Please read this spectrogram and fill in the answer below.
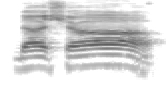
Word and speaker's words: दश: दश, हाँ, ना ना, दश, श शंकर वाला श, दश, दश, विंशतिः, विंशतिः, विंशतिः,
